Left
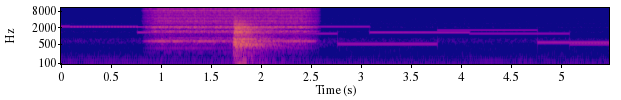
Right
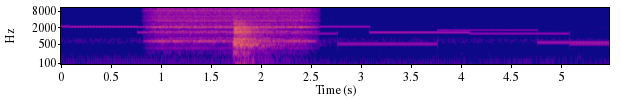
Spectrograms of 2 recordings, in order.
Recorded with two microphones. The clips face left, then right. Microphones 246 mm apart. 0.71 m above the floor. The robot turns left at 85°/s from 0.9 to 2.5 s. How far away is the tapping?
About 1.4 m.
